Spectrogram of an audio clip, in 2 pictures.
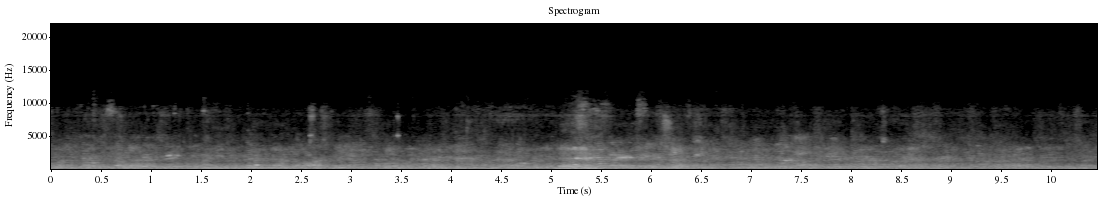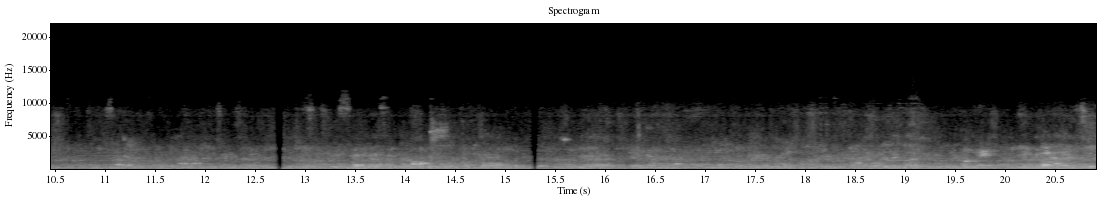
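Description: Several men and women chat at once, a murmur of voices in a room.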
